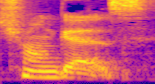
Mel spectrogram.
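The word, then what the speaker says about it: Changez: Spelled changes. – It's spelled like changes with a Z. – Mm-hmm. – It's pronounced Chongez.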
